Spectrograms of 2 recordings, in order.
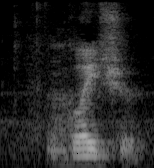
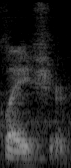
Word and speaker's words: glacier: what is a glacier glacier i suppose if you were in america you pronounce it glacier what is a glacier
